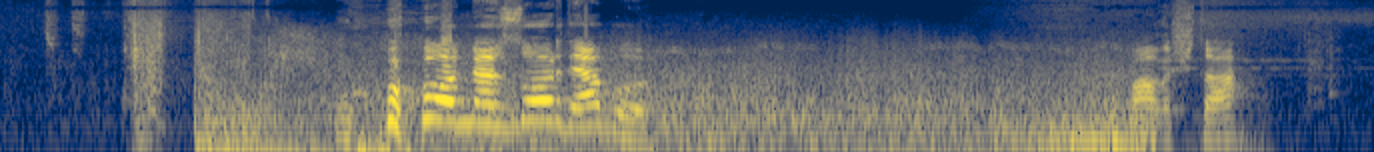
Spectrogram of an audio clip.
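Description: An arrow whooshes steadily through the air.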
